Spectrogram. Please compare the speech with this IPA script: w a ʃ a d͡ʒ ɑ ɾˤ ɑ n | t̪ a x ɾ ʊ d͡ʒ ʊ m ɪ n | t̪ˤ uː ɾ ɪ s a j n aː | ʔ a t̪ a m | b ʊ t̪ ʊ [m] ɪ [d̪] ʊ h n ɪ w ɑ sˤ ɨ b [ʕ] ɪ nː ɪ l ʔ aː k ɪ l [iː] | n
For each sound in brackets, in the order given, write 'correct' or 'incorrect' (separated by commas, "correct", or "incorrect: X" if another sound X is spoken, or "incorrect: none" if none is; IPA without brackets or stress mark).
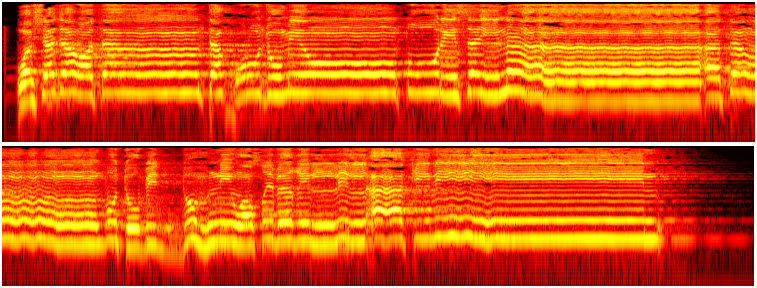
incorrect: b, incorrect: d̪ː, incorrect: ɣ, correct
